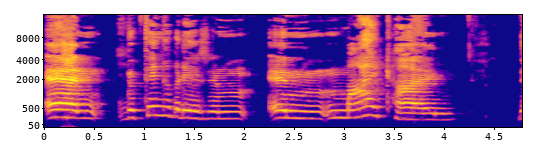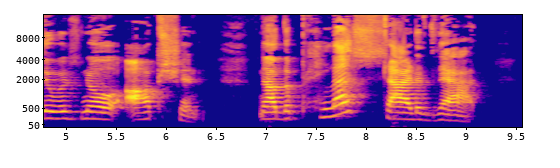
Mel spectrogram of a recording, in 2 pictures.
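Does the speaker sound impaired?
Yes: cerebral palsy; very slurred speech as a child from cerebral palsy plus hearing impairment.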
